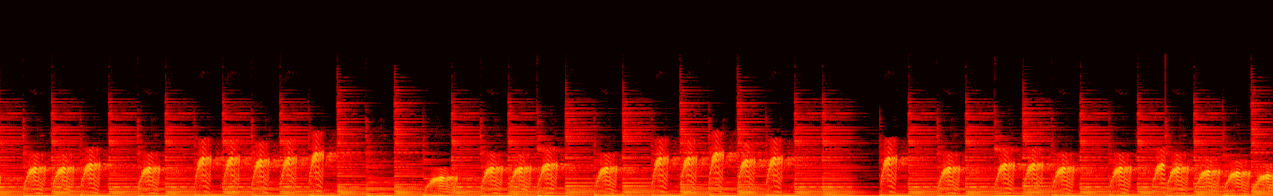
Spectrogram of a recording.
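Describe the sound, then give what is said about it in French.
Rapid duck quacks rise and fall in a tune, played as a loud musical solo over a steady thumping bass beat, with no voices. “Solo de canard.”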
